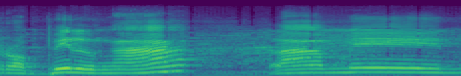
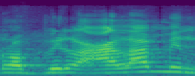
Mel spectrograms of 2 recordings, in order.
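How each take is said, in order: First: The second word starts with an ng sound. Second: The second word starts with a plain vowel.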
